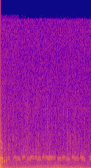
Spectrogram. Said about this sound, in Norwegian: Og en flokk fugler med store vingeflater går helt ned mot fjellbjørkene.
